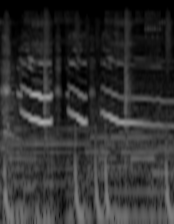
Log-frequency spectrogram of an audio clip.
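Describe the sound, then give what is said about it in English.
A person imitates a crying dog with three high, wavering whimpers that slide downward, fairly loud, with faint low thumps underneath and no speech. “That was really? a good crying dog.”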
